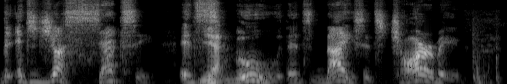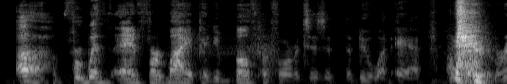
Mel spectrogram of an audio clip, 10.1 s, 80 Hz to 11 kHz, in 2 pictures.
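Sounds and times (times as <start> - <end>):
conversational speech: 0.0 - 10.1
single loud sharp sneeze: 9.6 - 10.0.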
